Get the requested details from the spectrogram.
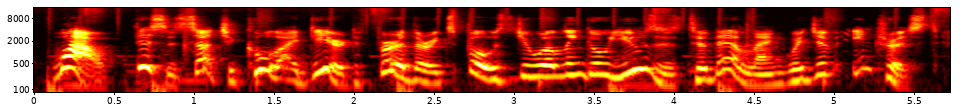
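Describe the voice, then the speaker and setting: In a put-on character voice at a fairly high pitch, the speaker swings very widely in pitch and greatly in loudness at a moderate pace, with music in the background. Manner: mocking, fake-earnest.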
